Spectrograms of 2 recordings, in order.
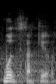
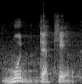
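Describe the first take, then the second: First: The middle consonant is a dz-like sound. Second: The middle consonant is a doubled d sound. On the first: This is the original, harder-to-say form. "dia sepatutnya fahal mim mudzakir... susah nak sebut" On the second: This is the simplified, easier-to-say form. "ditukarkan kepada yang lebih mudah disebutnya"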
